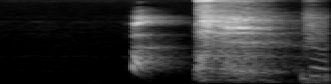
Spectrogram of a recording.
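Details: Single forceful sneeze during a sneezing challenge video: a short in-breath, then one hissing sneeze burst with a brief tail of voice.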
